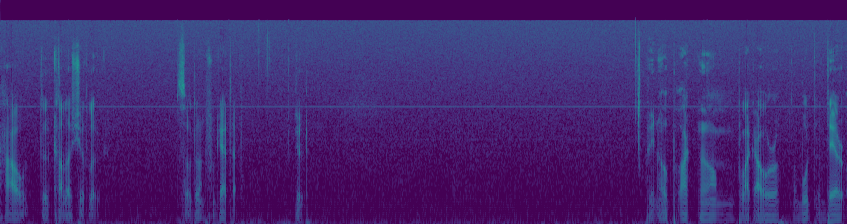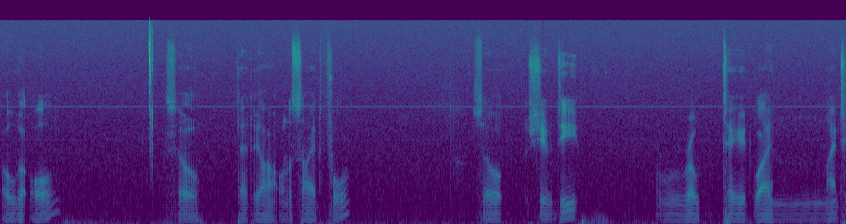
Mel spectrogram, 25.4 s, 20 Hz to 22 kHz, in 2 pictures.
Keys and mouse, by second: 19.0-20.7 drag, 20.7-24.3 right drag, 20.7 shift+d.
